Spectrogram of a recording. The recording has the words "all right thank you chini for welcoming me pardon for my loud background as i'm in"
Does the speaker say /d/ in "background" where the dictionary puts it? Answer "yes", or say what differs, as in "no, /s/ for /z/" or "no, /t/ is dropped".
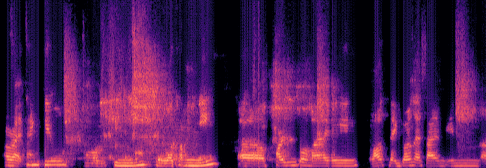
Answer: no, /d/ is dropped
